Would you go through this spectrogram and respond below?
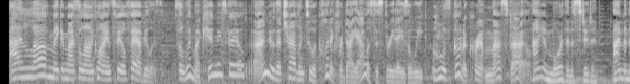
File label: African American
